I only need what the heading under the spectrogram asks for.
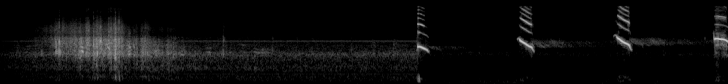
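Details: Osprey at the nest on a nest cam: a soft rustling scrape at first, then four short, sharp downslurred whistles spaced about a second apart over a faint steady hum.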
